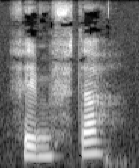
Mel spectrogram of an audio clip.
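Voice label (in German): "fìmfta" Alsatian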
